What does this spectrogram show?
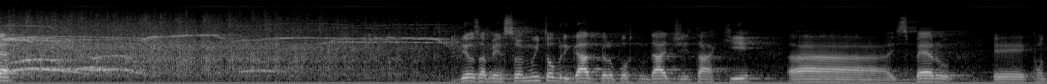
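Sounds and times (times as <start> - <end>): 
audience round of applause: 0.0 - 4.5
speech: 4.6 - 10.4.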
